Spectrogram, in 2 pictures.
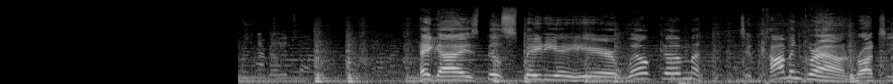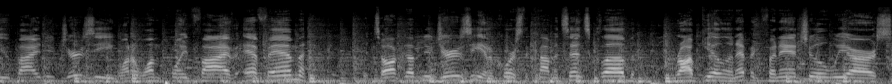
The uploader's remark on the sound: in the heart of New York City during the Diwali festival in Times Square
